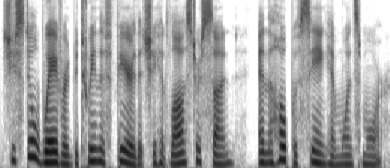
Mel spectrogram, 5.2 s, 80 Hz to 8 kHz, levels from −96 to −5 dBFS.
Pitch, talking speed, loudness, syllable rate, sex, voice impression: 175 Hz, 230 wpm, -20 LUFS, 4.8 syllables/s, female, feminine, middle-aged, tensed, powerful, slightly hard, clear, fluent, intellectual, calm, elegant, lively, slightly sharp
